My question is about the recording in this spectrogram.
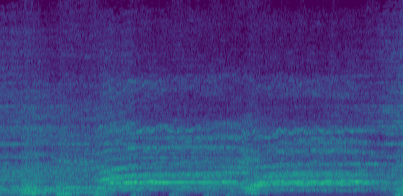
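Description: Gospel singing: several voices holding long notes over drawbar organ accompaniment. The low bass part drops out about two-thirds of the way through.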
